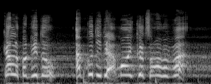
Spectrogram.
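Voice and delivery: very high, fast whiny wife voice; hammed-up wife refusing to come along; sulking wife. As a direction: rattle it off high like a pouting wife. Sulking wife's acted line.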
